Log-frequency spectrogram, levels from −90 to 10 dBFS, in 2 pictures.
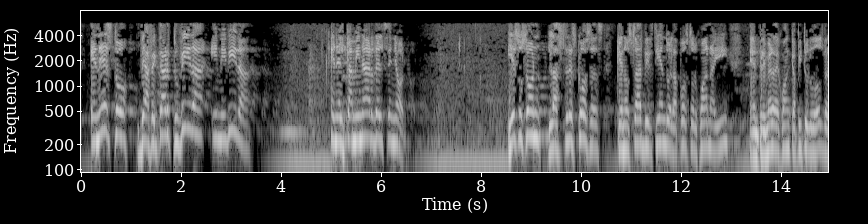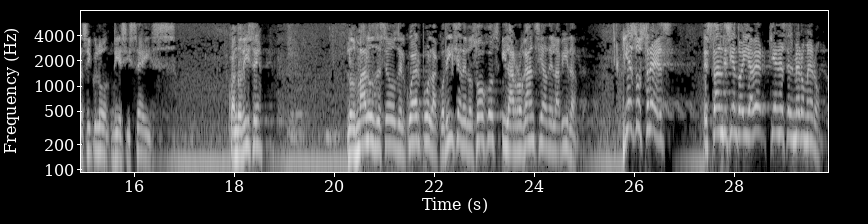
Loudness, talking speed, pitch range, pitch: -15 LUFS, 135 wpm, 130-220 Hz, 180 Hz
